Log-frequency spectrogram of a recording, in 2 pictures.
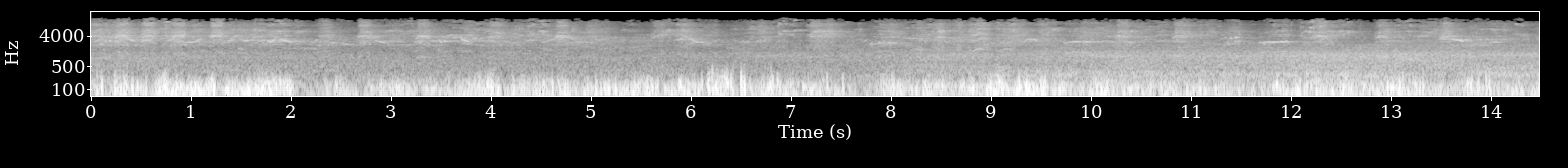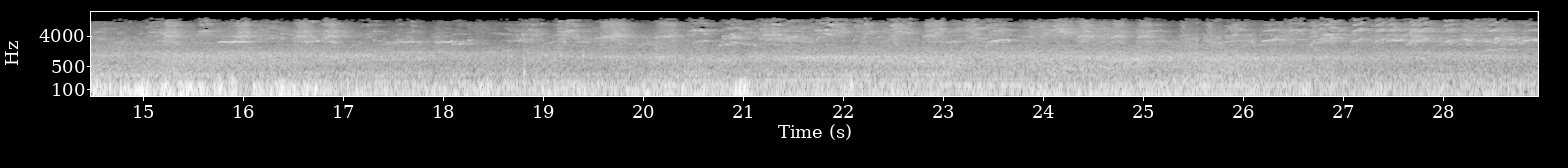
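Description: Small birds chirping: many short, high chirps repeating throughout, over a low rumble that is strongest in the first half.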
